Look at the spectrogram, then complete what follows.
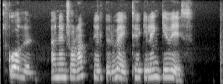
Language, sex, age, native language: Icelandic, male, 11, Icelandic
